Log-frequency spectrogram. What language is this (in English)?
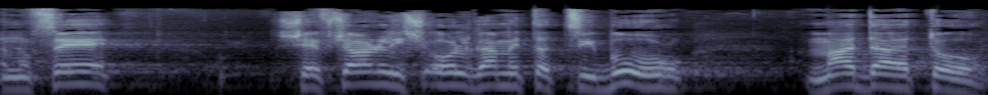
Hebrew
